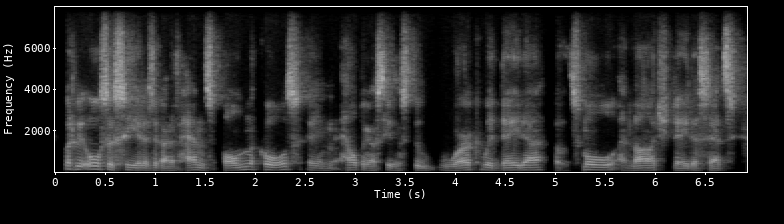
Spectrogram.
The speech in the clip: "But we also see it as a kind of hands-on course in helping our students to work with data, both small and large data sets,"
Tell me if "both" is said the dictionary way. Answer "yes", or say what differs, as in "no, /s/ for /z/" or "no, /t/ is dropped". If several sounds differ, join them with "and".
yes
